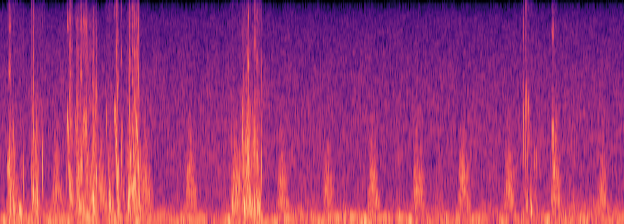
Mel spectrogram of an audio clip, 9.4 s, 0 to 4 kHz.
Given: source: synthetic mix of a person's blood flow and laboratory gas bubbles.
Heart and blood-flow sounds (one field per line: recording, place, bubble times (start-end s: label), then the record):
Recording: Doppler ultrasound of blood flow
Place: subclavian vein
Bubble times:
0.09-0.39 s: bubbles
0.47-0.67 s: bubbles
0.97-1.49 s: bubbles
1.58-2.15 s: bubbles
3.44-3.94 s: bubbles
7.82-8.07 s: bubbles
8.26-8.37 s: bubbles
From the record:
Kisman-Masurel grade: 221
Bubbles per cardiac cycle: several, 3 to 8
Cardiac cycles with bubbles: 10 to 50%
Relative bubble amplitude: barely perceptible (0.100 to 0.250)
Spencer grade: 2 (many but less than half of the cardiac periods contain bubble signals, singularly or in groups)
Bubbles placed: anywhere in the cardiac cycle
